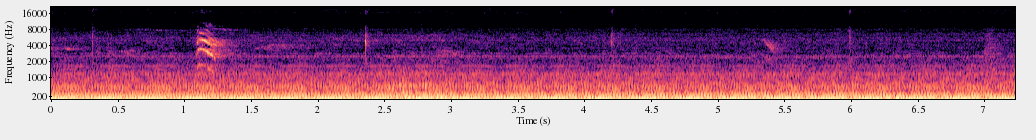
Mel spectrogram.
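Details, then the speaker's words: Mitsubishi heat pump outdoor unit idling about 2 minutes after completed defrost, tubes clear, doing nothing: steady low electrical buzz with slow regular pulse, getting louder, after a big bang; far louder than refrigerator-level dBA, cause unknown; loud buzzing at idle. "It's just sitting there and buzzing. So it's now been doing this for another minute. Now been sat idle for 2 minutes."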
